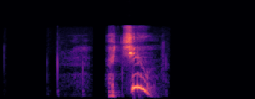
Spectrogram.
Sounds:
Sneeze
